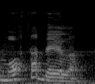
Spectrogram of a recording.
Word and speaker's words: mortadela: exemplo aqui mortadela né galera mortadela não tem esse Gene aqui a pronúncia mortadela pichou pixador também eu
